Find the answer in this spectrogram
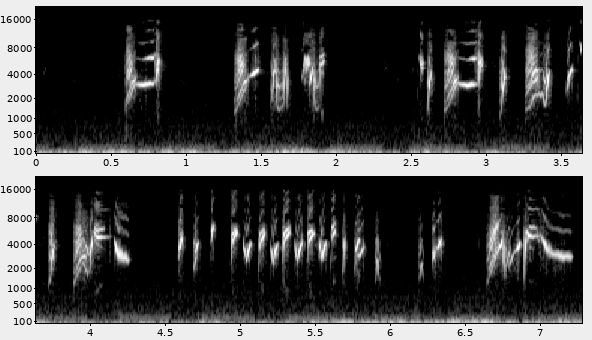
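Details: Caged European goldfinches, an experienced master and a young learner, deliver reclamo song: a dense stream of sharp, high chirps and clipped buzzy notes that quickens midway into fast, tightly packed twitters, with a quiet background.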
